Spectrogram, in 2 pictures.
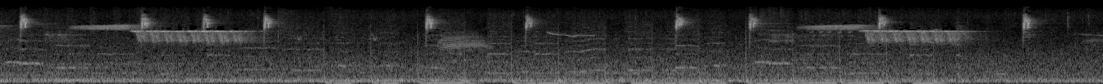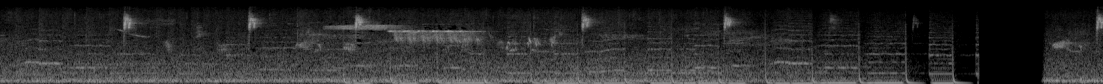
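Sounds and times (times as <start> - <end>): rapid high bird trill: 0.0 - 19.5
bird chirping: 0.0 - 20.4, 21.5 - 22.0.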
